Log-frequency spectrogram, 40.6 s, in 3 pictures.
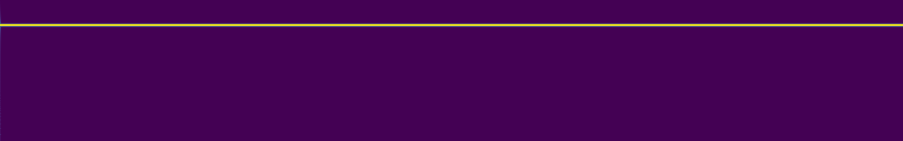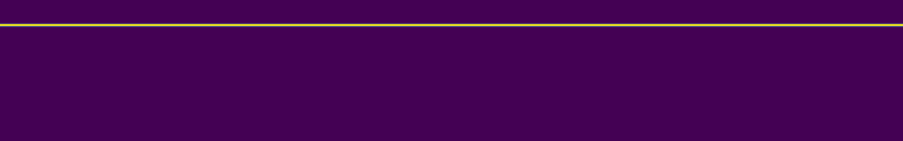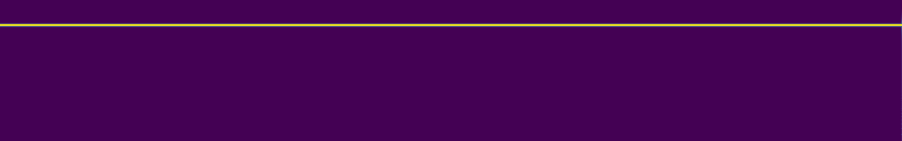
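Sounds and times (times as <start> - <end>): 
pure sine tone at 5936 Hz: 0.0 - 40.5.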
